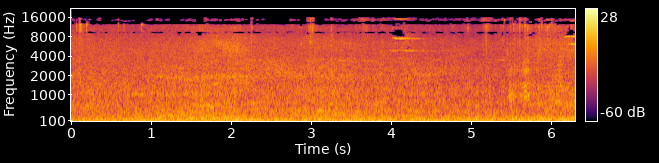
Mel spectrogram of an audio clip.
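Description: Steady low rumble of street traffic, with voices talking in the background.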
